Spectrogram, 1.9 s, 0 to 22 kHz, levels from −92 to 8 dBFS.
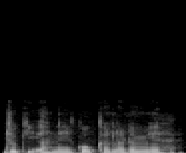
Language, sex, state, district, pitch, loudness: Hindi, male, Bihar, Muzaffarpur, 125 Hz, -27 LUFS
